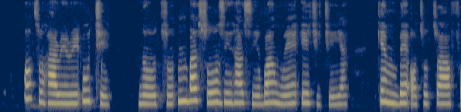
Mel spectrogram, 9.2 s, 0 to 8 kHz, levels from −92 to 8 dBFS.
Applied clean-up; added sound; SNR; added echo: none; none; none; none.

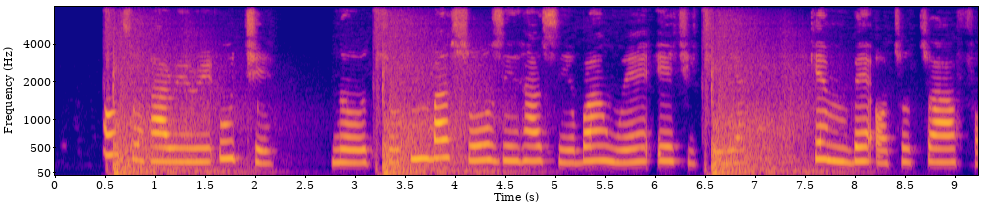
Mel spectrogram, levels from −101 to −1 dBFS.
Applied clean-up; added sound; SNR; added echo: none; Boom; 10 dB; none.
